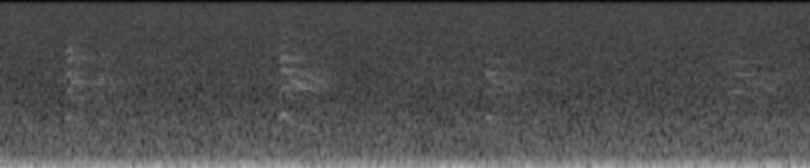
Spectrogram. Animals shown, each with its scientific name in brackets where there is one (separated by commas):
Yellow-bellied Sapsucker (Sphyrapicus varius)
